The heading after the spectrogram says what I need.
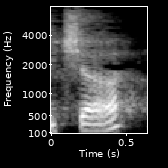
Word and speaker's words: Chih: is spelled c-h-i-h and it's pronounced cha like Chuck Wagon right one of the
